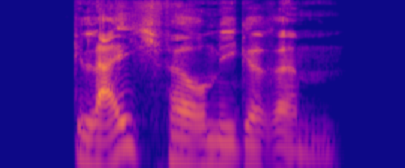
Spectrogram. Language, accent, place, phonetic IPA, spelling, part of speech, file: German, Germany, Berlin, [ˈɡlaɪ̯çˌfœʁmɪɡəʁəm], gleichförmigerem, adjective, De-gleichförmigerem.ogg
- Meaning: strong dative masculine/neuter singular comparative degree of gleichförmig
